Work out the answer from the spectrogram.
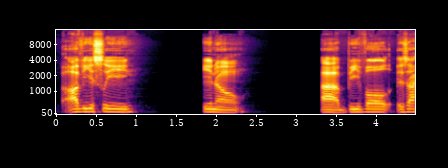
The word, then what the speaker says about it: Bivol: I just, it just seemed like, obviously, you know, Bivol, is that how you pronounce his name? Bivol, yeah.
